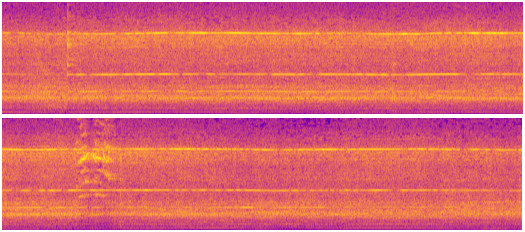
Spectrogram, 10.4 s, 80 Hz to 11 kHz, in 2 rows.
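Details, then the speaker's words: Hoover Junior U1650 (last Turbopower-generation) upright vacuum, came in with no airflow, after repair of a stripped, spun-off fan: steady, even high-pitched roar with constant fan tone, no rattle or scraping; normal running, sounds perfect. "so yes folks she is back that's all it was a spun off fan these things are reasonably now that obnoxious anyway so I would say that sounds perfect"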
